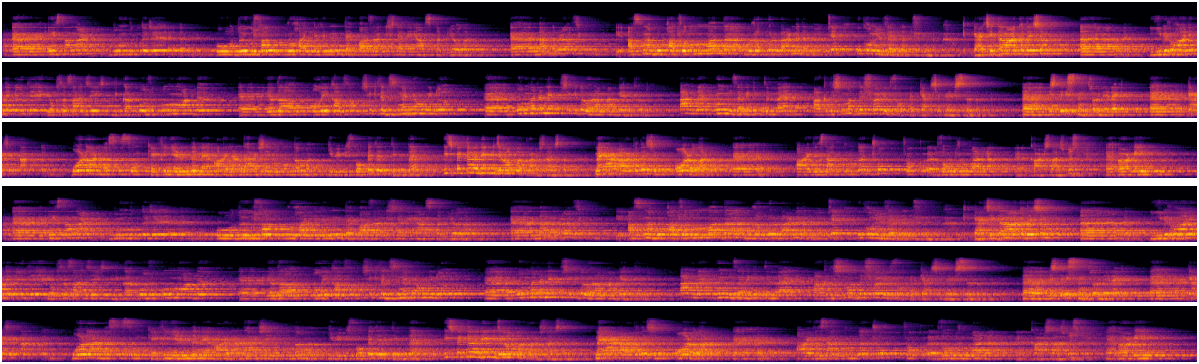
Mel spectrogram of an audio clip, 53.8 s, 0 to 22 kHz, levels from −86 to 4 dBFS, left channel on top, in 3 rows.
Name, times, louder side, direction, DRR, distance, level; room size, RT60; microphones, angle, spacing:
voice 1, 0.1-7.0 7.6-14.3 14.6-15.9 16.2-17.0 17.2-21.1 21.5-24.6 25.1-27.6 28.1-29.8 30.1-32.6 33.2-34.7 35.1-36.6 36.9-42.1 42.5-44.4 44.7-46.5 46.8-47.4 47.8-49.1 49.4-50.8 51.0-53.2, left 2 dB, 50° left, 1 dB, 0.7 m, -20 dB
8.7 x 3.4 x 3.7 m, 2.6 s
head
